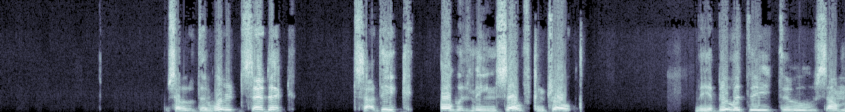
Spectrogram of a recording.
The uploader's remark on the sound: The following lecture was gicne LivE at Beit Knesset HaNassi in Jerusalem between Mincha and Maariv prayers.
